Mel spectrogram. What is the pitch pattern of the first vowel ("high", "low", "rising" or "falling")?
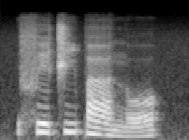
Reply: high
